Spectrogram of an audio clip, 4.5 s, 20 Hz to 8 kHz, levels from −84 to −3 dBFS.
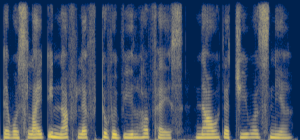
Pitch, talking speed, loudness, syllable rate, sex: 185 Hz, 185 wpm, -19 LUFS, 4.2 syllables/s, female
